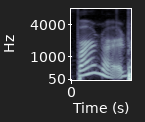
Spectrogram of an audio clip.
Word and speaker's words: Bernard: Yes, pronounced Bernard. – Pronounced Bernard, because we're in Britain, baby.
